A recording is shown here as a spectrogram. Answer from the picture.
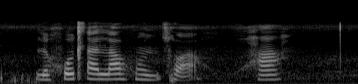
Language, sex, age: Southern Sotho, female, 19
